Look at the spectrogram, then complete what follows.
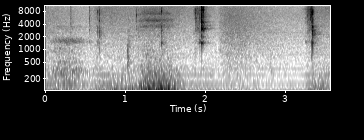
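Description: A whole wrapped candy, still in its wrapper, being loaded into a plastic candy dispenser after its top is lifted: a soft crinkly rustle, then two sharp mechanical clicks spaced apart, fairly quiet, with no talking.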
